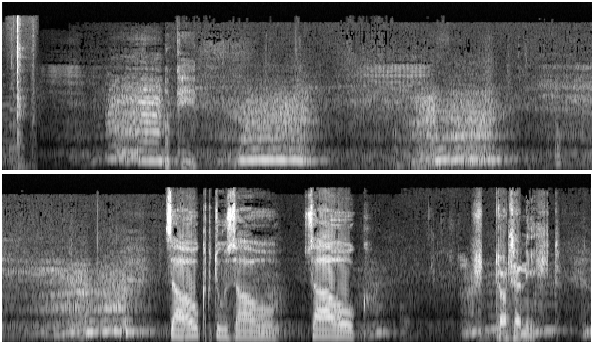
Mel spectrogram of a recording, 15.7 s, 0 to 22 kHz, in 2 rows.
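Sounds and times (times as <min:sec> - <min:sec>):
cow mooing: 0:00.5 - 0:09.9, 0:14.0 - 0:15.7
speech: 0:02.2 - 0:03.4, 0:10.1 - 0:12.8, 0:14.5 - 0:15.2.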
